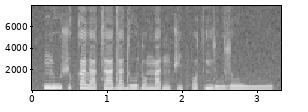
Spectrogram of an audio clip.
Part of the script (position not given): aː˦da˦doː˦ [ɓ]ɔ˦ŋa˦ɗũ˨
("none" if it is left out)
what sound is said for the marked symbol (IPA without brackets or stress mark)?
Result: ɗ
